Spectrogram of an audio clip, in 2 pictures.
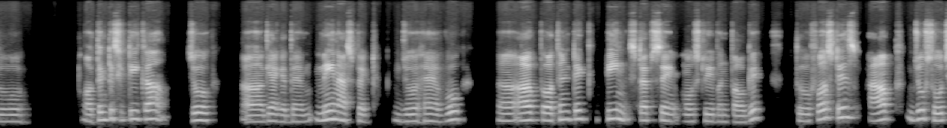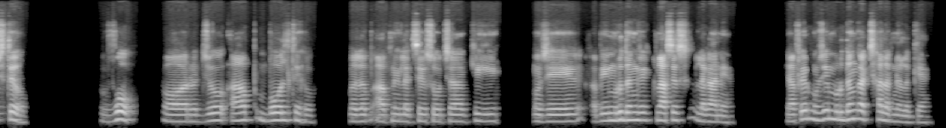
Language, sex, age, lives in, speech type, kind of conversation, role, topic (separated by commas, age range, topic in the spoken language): Hindi, male, 20-24, India, conversation, podcast, guest, Tum apni tribe dhoondhne ka sabse pehla step kya maante ho?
